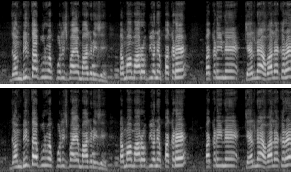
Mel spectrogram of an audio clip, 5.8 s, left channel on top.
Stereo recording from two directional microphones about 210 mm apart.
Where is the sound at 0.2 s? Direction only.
Centre (ahead or behind).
